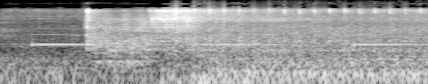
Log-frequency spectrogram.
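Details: Chevy Caprice bought as a non-runner, cold start in an unheated garage well below freezing, not yet started that day: a brief crank, then it catches instantly into a smooth, steady idle with no hesitation.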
